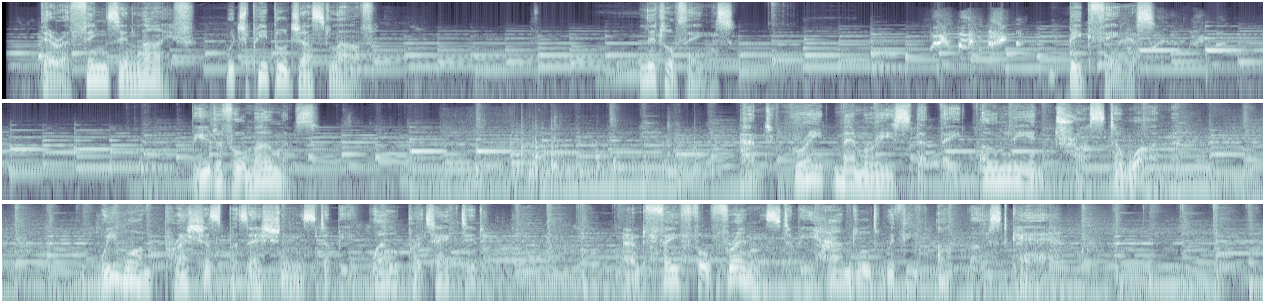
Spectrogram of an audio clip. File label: male british english house comercial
